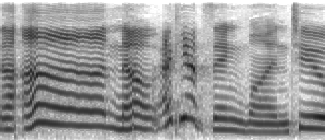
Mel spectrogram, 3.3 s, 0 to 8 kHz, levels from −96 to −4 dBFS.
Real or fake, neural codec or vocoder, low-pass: fake; codec, 16 kHz, 0.9 kbps, LongCat-Audio-Codec; 7.2 kHz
